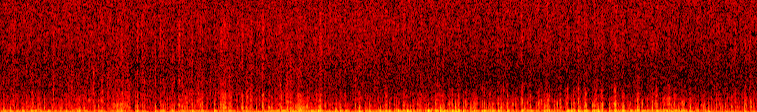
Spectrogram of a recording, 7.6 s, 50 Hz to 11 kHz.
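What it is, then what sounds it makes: Foam microphone windscreen being rubbed. Fingertips rub, squeeze and scratch a black foam windscreen on a silver microphone from both sides and the top. The result is a dense, continuous low rumble of muffled crackles with a boomy tone near 190 Hz and almost no high content.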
